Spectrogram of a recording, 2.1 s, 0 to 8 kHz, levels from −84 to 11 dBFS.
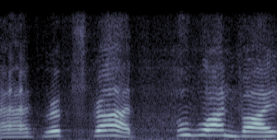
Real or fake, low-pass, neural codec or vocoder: fake; 7.2 kHz; codec, 16 kHz in and 24 kHz out, 0.6 kbps, FocalCodec, streaming, 2048 codes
